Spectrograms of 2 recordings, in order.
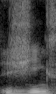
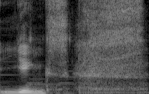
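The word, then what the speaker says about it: Jynx: Je sais pas si l'autrice aurait voulu qu'on prononce Jinx, ça s'écrit J-Y-N-X. Mais moi, je sais que dans les langues nordiques, le J se prononce ye. Donc, je dis Jinx.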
